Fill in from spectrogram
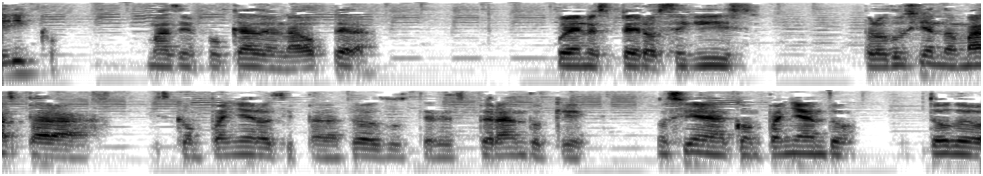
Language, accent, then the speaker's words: Spanish; Cuenca, Azuay, Ecuador; Realmente yo soy cuencano, entonces por eso quizás me escuchen, cantando un poquito, ¿no?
